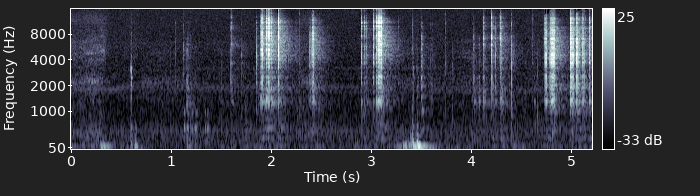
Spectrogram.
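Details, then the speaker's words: Motorcycle handlebars, previously drilled and MIG welded on both sides, loose again: irregular sharp metallic clacks and rattles as bars are worked by hand, engine off; clunk heard riding at 70 mph, loose handlebar mount. "Which, when you're going 70 miles an hour down a highway and you hear that noise, you kind of wonder what the hell it is"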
